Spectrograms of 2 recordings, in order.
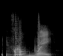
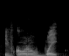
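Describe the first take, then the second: First: Said in the usual way. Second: Whispered "You've gotta wait" with no voice. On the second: Real, not acted. Repeating the order to her pet in a whisper. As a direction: hush it to the pet.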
